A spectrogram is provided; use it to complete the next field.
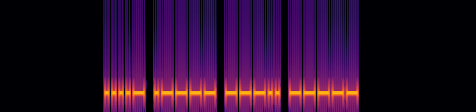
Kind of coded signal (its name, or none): Morse code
